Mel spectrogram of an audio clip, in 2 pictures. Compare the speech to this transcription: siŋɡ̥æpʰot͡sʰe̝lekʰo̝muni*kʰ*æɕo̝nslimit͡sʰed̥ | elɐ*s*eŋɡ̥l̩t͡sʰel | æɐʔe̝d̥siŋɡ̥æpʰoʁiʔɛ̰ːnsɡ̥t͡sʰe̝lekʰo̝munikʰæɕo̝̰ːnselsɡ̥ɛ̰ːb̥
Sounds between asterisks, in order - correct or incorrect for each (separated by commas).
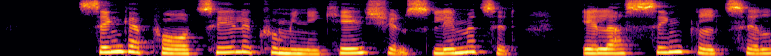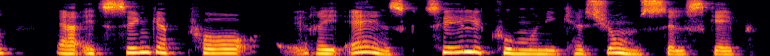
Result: correct, correct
